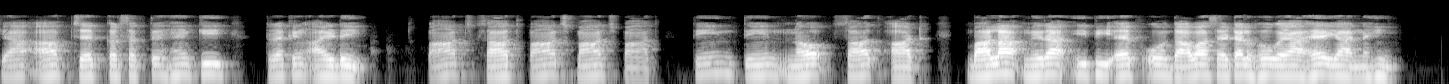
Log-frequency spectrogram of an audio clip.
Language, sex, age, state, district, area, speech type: Hindi, male, 30-45, Rajasthan, Jaipur, urban, read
